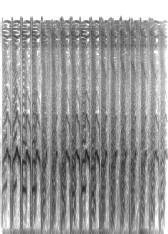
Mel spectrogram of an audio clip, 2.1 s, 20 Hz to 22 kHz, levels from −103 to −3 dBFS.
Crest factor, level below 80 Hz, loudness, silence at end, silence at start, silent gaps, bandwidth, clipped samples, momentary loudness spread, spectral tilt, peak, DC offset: 18 dB; -54 dBFS; -21 LUFS; 0.05 s; 0.05 s; none; 17 kHz; under 0.1%; 8 LU; -0.5 dB/octave; -4 dBFS; under 0.1%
